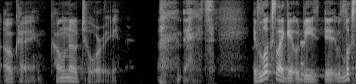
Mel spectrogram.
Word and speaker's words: Kounotori: members of the team how should I be pronouncing this I know that it's a Japanese word yeah yeah gotcha Kano Tori okay Kono Tori it looks like it would be it looks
